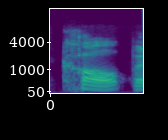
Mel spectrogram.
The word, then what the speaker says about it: culp: I was thinking, you know how C-U-L-P, the C-U-P, maybe the L is silent, so I just want to see it's not silent. It's culp. It's a Latin word that means fault. Culp.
